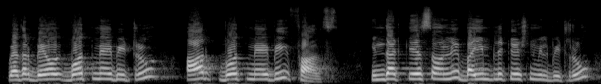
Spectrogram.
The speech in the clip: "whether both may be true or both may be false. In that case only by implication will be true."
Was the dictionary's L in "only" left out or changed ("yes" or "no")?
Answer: no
